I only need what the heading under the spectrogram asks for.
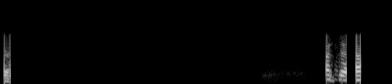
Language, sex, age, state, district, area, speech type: Bengali, male, 30-45, West Bengal, Howrah, urban, conversation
